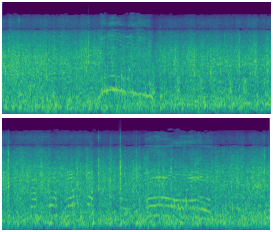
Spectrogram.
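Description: A wooden roller coaster rattles and roars loudly along its track.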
